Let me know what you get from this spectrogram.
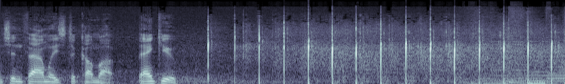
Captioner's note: applause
